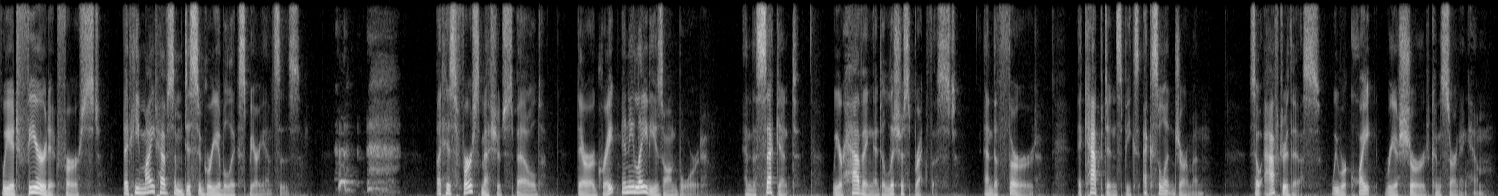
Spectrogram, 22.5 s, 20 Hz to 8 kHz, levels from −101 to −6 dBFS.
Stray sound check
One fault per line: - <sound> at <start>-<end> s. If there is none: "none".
- laugh at 5.0-6.0 s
